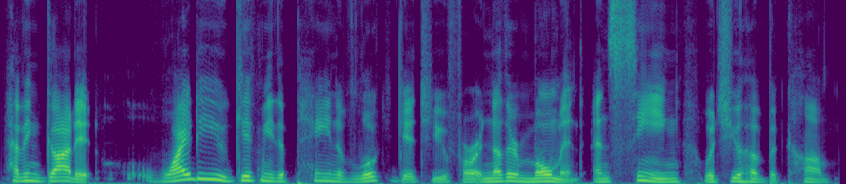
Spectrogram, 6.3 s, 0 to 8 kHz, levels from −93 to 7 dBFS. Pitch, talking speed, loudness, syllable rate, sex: 140 Hz, 215 wpm, -21 LUFS, 5.2 syllables/s, male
